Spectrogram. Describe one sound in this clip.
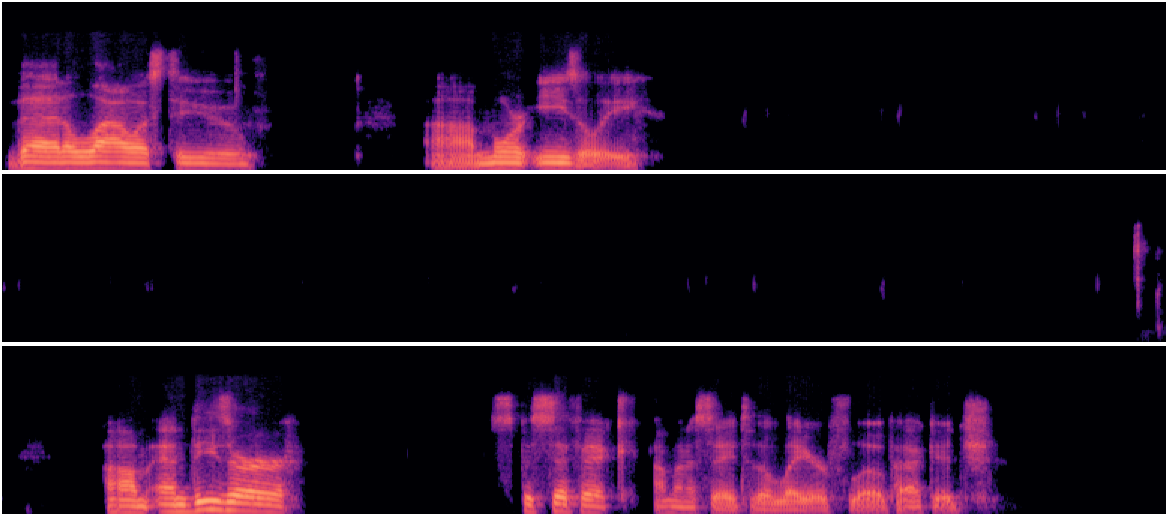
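A man speaks calmly into a microphone, explaining.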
